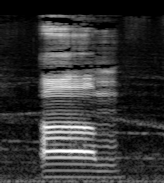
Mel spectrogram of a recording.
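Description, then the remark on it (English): A loud, brassy blare from a passing fire truck sounds once for under a second at a steady pitch, standing out over a low rumble of street noise. “And fire trucks in particular, as I'm sure you're hearing as one is passing me.”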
